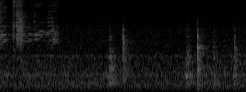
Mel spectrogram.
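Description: A few short, sharp plastic clicks as wet Skullcandy true wireless earbuds are picked up and handled on a hard surface. One click comes just past a second in and another near the end. Background music cuts off about half a second in.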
